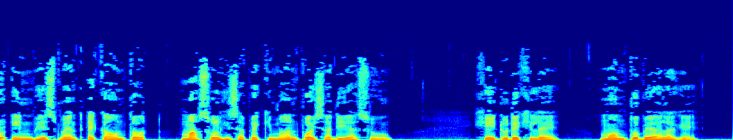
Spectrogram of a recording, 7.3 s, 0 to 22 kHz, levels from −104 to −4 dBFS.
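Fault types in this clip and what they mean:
MP3 compression: The speech sounds plainly watery and swirly throughout, and nothing reaches above 15.1 kHz. The cause is likely a starved MP3 encode, fitting about 40 kbps. The encoder cut the treble and let weak frequency lines flicker between frames.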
